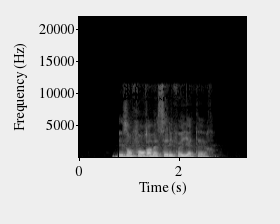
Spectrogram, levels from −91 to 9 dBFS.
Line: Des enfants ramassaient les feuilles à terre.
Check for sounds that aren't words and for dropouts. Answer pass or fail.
fail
